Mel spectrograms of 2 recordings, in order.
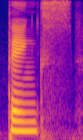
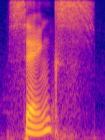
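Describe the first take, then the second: First: It starts with a T with the tongue touching the teeth. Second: It starts with a hissing S sound. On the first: "maybe a dental T" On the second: "people substitute it with an S"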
